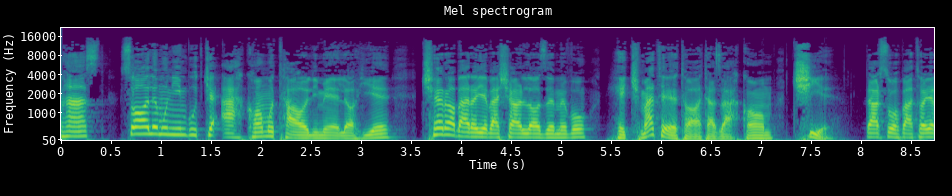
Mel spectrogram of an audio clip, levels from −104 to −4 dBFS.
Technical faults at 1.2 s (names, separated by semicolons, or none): none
